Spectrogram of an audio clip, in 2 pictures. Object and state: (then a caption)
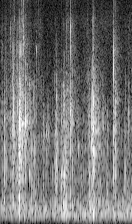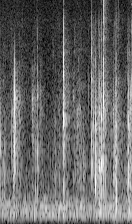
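Plastic instant cold pack. A filled white plastic instant cold pack pouch resting on fabric is tapped and rubbed with fingertips and nails. The result is a quiet, steady stream of short crinkling, crunching taps and scratchy rubs with bright, crisp plastic texture and little low end.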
